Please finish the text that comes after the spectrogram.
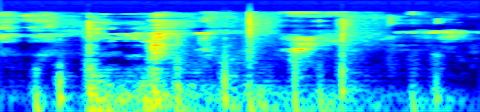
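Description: Fast heartbeat in a dramatic scene, heard as a series of muffled low thumps in quick, slightly uneven succession, fairly close, with faint breathy noise between beats.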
